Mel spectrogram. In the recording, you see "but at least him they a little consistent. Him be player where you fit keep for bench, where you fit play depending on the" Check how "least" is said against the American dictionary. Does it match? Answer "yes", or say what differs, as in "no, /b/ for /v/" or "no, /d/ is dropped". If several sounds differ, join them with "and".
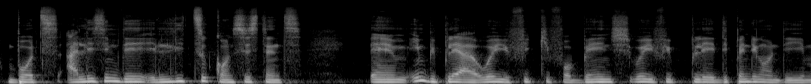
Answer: no, /t/ is dropped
